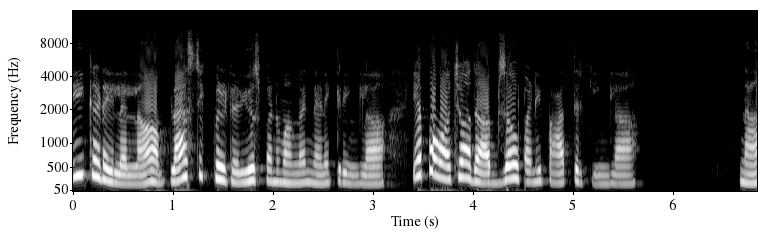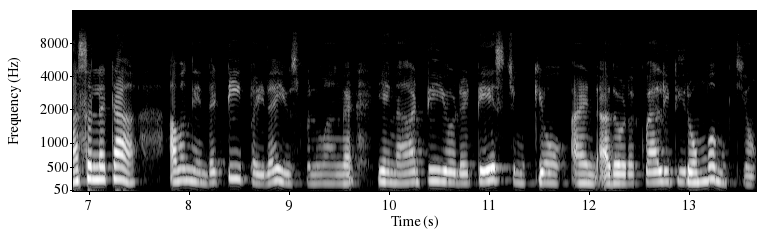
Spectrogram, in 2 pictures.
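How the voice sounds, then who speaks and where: An ordinary speaking voice with ordinary pitch variation is captured in a very clean recording with a silent background. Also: woman, medium pitch for a woman, dry, close sound with no echo. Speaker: grandchild promoting family tea filter business. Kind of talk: promotional voice-over narration.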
